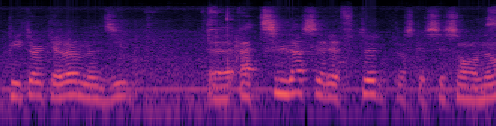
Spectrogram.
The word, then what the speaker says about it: Sereftug: À un moment donné, je reçois un coup de téléphone et Peter Keller me dit Attila Sereftug, parce que c'est son nom.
